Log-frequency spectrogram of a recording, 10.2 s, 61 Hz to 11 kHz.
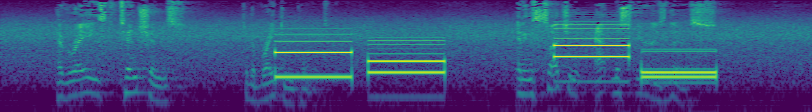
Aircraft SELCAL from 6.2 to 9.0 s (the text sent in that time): KR-AC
